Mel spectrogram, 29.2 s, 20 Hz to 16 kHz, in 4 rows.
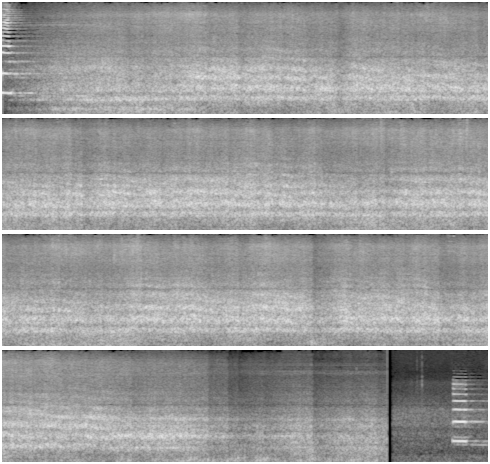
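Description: Fast freight train of container wagons passing close by at speed: a loud, continuous rush of wheels on rail carrying steady tones, lasting about 27 seconds before cutting off suddenly. Near the end comes a short blast of a train horn.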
